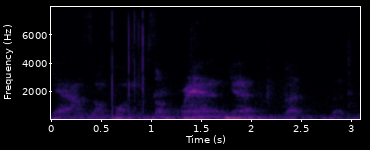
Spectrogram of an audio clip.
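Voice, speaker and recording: A man voicing a boastful, vengeful, scheming royal servant in an excitable amateur puppet show. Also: normal speed, whispered, lightly acted. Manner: excitable, gloating, repeats himself. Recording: distant, echoey, noisy live room recording.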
